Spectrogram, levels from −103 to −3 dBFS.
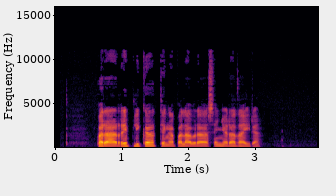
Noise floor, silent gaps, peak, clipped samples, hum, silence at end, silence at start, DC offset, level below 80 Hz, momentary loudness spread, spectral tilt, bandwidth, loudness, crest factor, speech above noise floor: -84 dBFS; none; -12 dBFS; under 0.1%; none; 0.9 s; 0.65 s; under 0.1%; -76 dBFS; 12 LU; -5.5 dB/octave; 11 kHz; -30 LUFS; 20 dB; 54 dB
